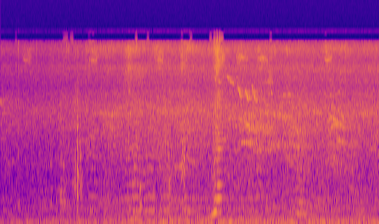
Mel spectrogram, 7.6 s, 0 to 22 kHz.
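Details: Honey bees flying at a hive entrance, filmed 24 May 2012 with a small spy camera and fisheye lens: overlapping low buzzing with several bees zooming past, pitch briefly rising and falling, over a steady low hum.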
